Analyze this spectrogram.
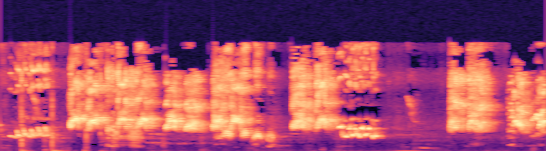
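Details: Rainbow lorikeet (Trichoglossus moluccanus) giving harsh, raspy screeches in bursts of about half a second to a second, with a few sharp clicks at the start.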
